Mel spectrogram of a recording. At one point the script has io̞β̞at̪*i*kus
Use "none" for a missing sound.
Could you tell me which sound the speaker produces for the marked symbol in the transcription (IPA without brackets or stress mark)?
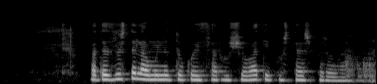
i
